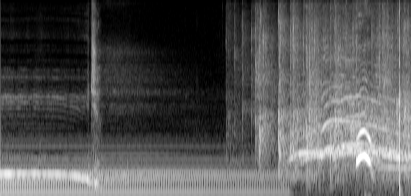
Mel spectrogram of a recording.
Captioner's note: applause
